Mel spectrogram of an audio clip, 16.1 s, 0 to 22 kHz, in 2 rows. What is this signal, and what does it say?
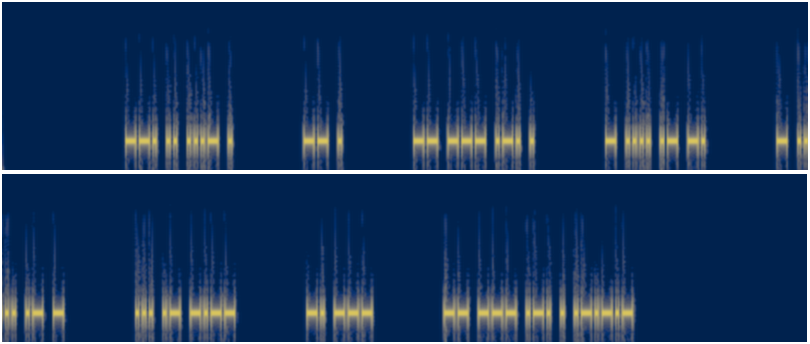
Morse code, heard as a keyed tone, about 36 wpm, 700 Hz. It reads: GIVE ME MORE THAN THAT SAY NO MORE.
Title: 3x Word-Spacing - Sentences from Top 200 Words - 35wpm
